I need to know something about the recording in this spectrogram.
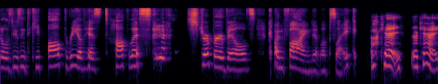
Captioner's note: laughs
